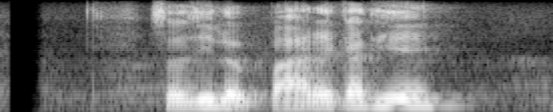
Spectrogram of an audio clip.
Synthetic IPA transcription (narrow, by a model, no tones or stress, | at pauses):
sʌd͡zilopaɾekat̪ʰije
